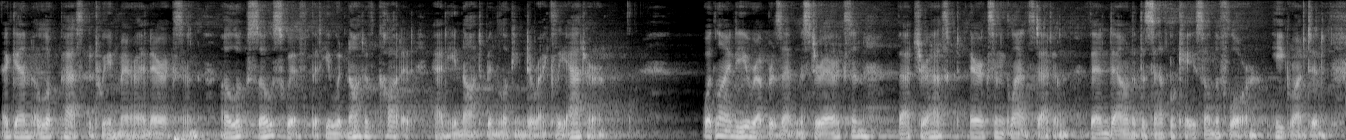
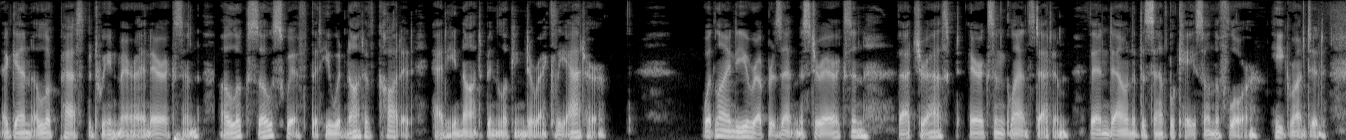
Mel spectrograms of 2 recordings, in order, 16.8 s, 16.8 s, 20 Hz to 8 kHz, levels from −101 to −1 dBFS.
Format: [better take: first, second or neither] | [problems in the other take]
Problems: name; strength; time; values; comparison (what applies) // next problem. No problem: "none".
second | room echo; dies away in 2.4 s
